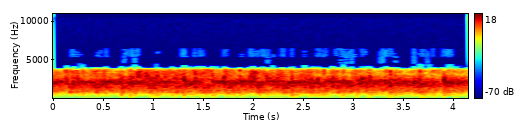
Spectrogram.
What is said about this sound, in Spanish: Y gracias a todos, y yo diría que vamos a darnos un aplauso, ¿eh? Porque nos lo merecemos.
